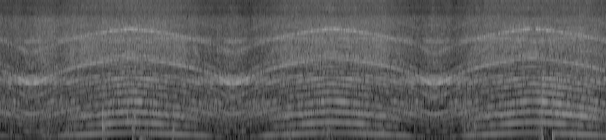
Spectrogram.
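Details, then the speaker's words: RC brushless motor with freshly replaced bearings, break-in run revving up and back down about every four seconds for at least a minute to seat the bearings: clean whine, no grinding or rattle, no heat. "it's going to rev it up and bring it down rev it up bring it down i like to do this for at least a minute"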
